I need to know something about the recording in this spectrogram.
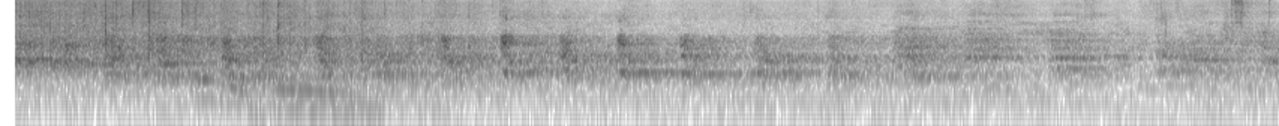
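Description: Dog barking repeatedly, about twice a second, echoing in a large indoor hall, with people's voices around it.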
